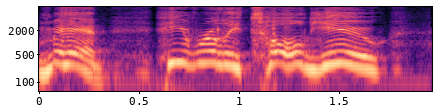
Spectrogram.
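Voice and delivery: put-on exaggerated sarcasm, very high pitched. Retelling a joke told to a man who seemed down, retelling over-the-top sarcasm. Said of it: "I was trying to be like over the top sarcastic".

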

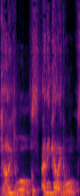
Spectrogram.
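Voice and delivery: very high, showy, theatrical stage whisper. A tabletop player's character calls out for gully dwarves, in a stage whisper. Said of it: "I'm saying in a sort of stage whisper".

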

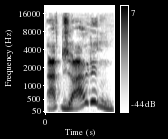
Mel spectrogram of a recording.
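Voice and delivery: attempted Swedish accent coming out Irish. Trying to pronounce a Swedish product name: bad attempted Swedish accent. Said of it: "That's Irish".

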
